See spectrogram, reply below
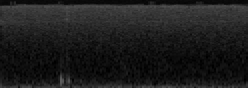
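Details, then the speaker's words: Brief low gurgling stomach rumble from an adult woman during a seated interview, against quiet room noise; she notices it herself and mentions needing to eat; ordinary stomach growling (borborygmi). "Can you hear my stomach growling? I'm sorry. Oh, can you cut it out? Okay. I just knew it was growling, and I thought, I'm either going to have to get up and eat something, or he's going to have to be able to cut it out."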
